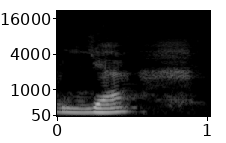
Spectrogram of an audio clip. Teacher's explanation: یا مطلب زبان کا جو درمیانی حصہ ہے نا اسے اوپر کے تالوں سے لگائیں گے تو یا ادا ہوگا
